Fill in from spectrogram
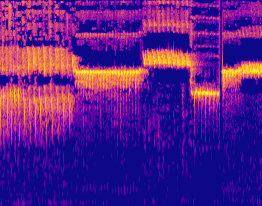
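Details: A Belgian canary pours out its loudest song to attract breeding females, changing from a low rapid rattle to a smooth sustained whistle, then higher and lower clear notes held in steps.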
